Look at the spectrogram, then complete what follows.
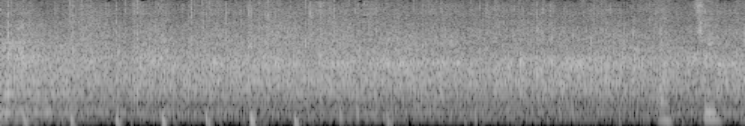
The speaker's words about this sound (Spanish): ¿Por qué no damos un fuerte aplauso a Jesús, al Espíritu Santo, al Padre?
